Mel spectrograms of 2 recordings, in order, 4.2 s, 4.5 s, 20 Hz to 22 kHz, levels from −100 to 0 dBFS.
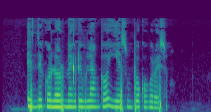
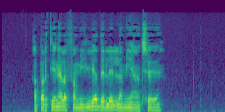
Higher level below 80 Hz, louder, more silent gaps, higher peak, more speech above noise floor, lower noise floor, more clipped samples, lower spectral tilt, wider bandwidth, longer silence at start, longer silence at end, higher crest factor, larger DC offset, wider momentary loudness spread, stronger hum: about the same, -46 dBFS vs -50 dBFS; second, -23 LUFS vs -17 LUFS; neither; about the same, -4 dBFS vs -2 dBFS; first, 48 dB vs 44 dB; first, -71 dBFS vs -60 dBFS; neither; about the same, -6.5 dB/octave vs -5.5 dB/octave; second, 11.5 kHz vs 13.5 kHz; about the same, 0.55 s vs 0.65 s; second, 0.95 s vs 1.3 s; about the same, 20 dB vs 16 dB; neither; about the same, 8 LU vs 10 LU; neither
